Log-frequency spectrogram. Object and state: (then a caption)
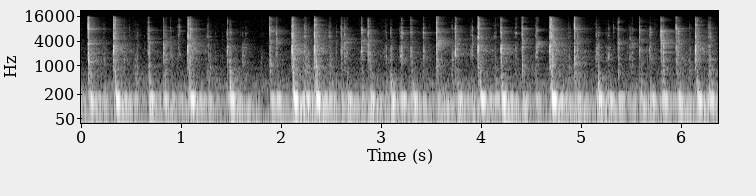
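Plastic computer keyboard. Rapid typing with fingertips and long natural nails on a full-size black plastic computer keyboard with plastic keys and a hollow housing. A fast, uneven stream of sharp, bright clicks and clacks with very short decay. A steady low hum runs underneath throughout.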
